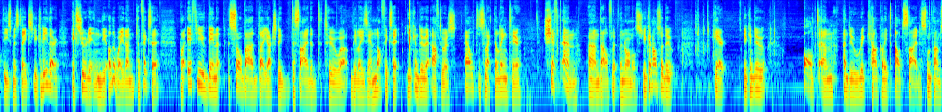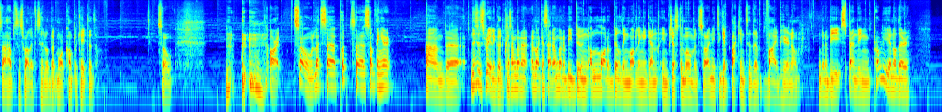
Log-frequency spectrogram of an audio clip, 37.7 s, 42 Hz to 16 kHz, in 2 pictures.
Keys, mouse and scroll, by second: 0.3-3.4 drag, 3.9 middle click, 9.3 middle click, 10.8 shift+n, 11.7 click, 12.7 ctrl+z, 13.7 ctrl+z, 13.9 ctrl+z, 14.5 click, 15.1 l, 16.0 alt+n, 18.3 click, 22.5 middle click, 23.5 middle click, 24.5 click, 26.0-27.1 drag, 27.4 middle click, 28.9 ctrl+z, 29.3 middle click, 30.2 click, 31.5 middle click, 31.9 ctrl+r, 33.7 3, 33.7 click, 34.0 middle click, 34.6 e, 36.6 click.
